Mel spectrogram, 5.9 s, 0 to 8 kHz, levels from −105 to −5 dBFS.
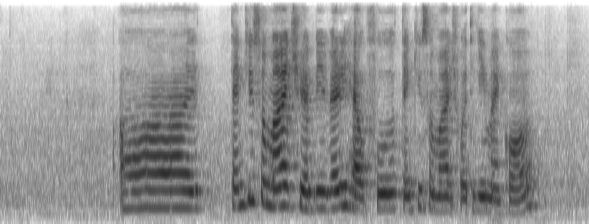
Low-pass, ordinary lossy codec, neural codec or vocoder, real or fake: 7.2 kHz; MP3, 64 kbps; vocoder, 44.1 kHz, 128 mel bands, Pupu-Vocoder; fake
